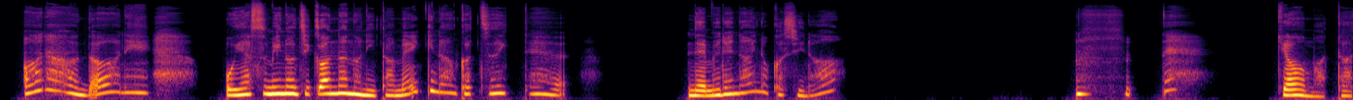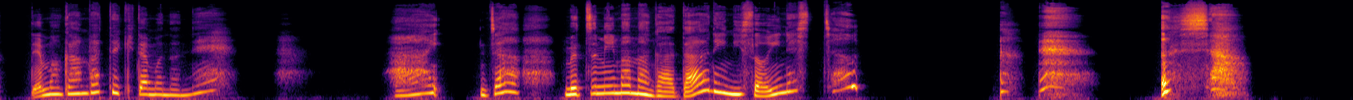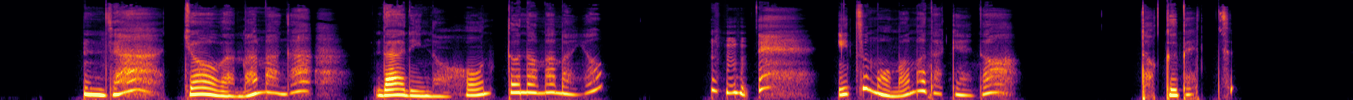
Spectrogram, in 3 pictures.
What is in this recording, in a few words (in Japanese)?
癒しの添い寝,ASMR; 六海ママ; 癒し系専属ナースの七海さん六海さんに愛されちゃうバイノーラル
